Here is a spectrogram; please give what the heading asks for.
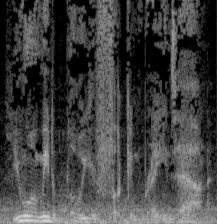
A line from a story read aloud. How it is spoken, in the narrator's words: Colt whispered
